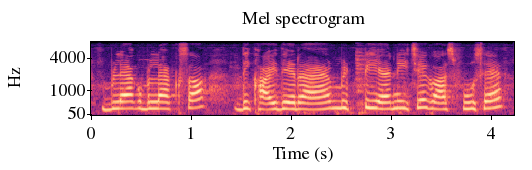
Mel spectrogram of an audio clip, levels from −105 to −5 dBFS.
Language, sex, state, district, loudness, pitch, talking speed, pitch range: Hindi, female, Uttar Pradesh, Shamli, -14 LUFS, 275 Hz, 185 wpm, 260-295 Hz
